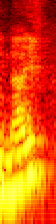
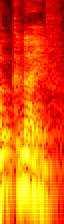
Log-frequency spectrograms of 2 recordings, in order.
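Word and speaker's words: knife: यहां पे आप देखिए नाइफ। अगर हम के को साइलेंट नहीं करते तो ये होगा क्नाइफ। अब क्नाइफ नहीं होता।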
